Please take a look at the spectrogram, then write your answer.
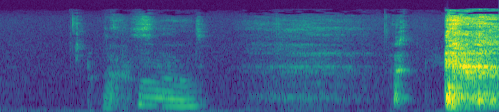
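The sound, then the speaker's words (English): A brief vocal sound is followed by a short catch and then a loud, harsh cough burst near the end, from a speaker running out of breath while talking. “I'm coughing so much because I'm running out of breath when I'm talking.”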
